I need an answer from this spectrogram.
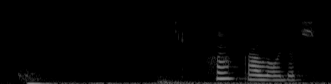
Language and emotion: Russian, neutral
